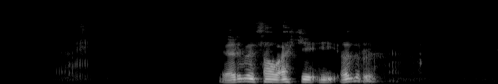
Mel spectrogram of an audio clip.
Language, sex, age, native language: Icelandic, male, 50-59, Icelandic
